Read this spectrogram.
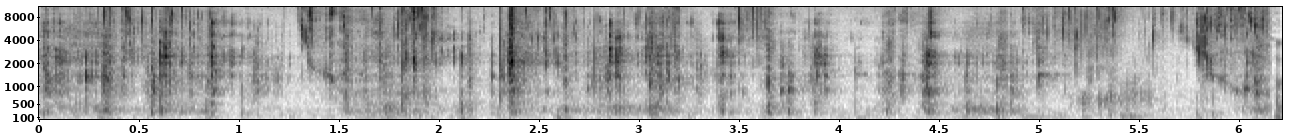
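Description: A wooden spoon scrapes against a ceramic bowl.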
